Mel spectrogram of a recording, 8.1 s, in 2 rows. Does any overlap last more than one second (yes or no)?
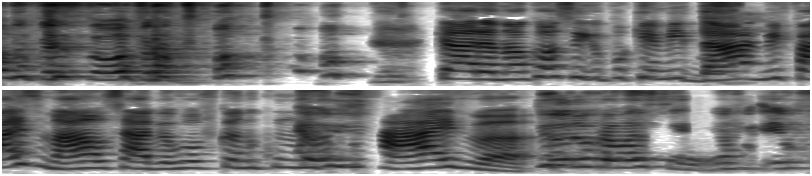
no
